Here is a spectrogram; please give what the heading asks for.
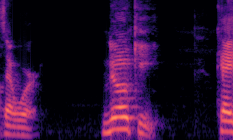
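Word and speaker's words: gnocchi: that word Noki okay so that's how I pronounce it but it although I've heard it nii too he puts the Y in there a little bit noi right so which I'm sure is probably correct like we were just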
